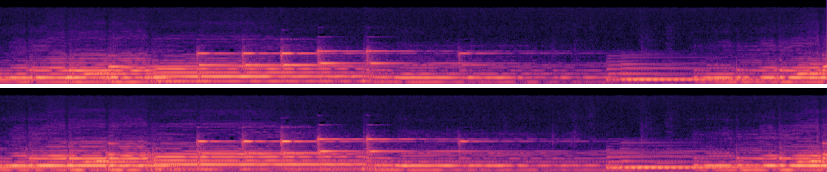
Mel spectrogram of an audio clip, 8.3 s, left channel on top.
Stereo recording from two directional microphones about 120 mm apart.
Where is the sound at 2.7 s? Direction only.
45° right (ahead or behind).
